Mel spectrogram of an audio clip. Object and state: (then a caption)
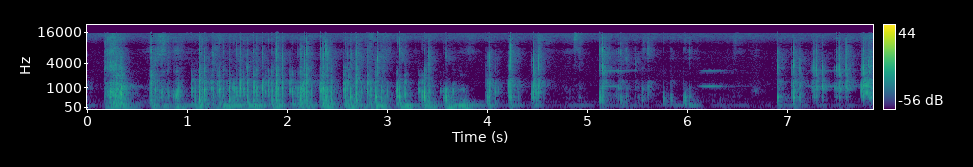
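Leather sneaker tapped and scratched. A hollow, empty white Adidas Superstar sneaker with a leather upper and rubber sole is held in the hands and scratched and tapped on the upper and sole with long pink nails. Dense, irregular crinkly scratching and dull taps run throughout, with a low hum underneath. The sound thins out to sparse taps in the second half.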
